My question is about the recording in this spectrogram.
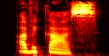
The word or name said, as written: अविकास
